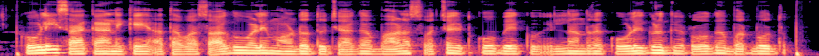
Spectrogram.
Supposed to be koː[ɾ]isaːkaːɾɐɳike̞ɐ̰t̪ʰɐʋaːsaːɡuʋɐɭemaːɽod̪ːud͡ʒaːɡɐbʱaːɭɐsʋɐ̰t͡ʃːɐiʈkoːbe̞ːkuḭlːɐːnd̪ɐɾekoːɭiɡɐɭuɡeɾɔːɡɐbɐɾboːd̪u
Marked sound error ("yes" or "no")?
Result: yes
